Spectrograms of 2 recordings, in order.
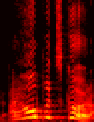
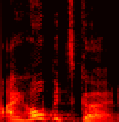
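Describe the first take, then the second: First: Higher, louder pleading; anxious cry. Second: Said in the usual way. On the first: Shown as a demonstration. Host anxiously pleading about the Blade movie, loud. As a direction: call it out desperately. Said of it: "second take louder". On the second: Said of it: "repeated louder".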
